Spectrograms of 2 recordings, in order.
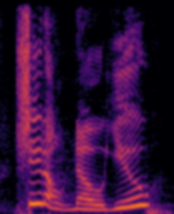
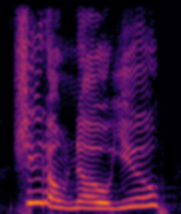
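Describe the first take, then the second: First: Soothing, slow. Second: Soothing, higher and slow. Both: Retold or imitated. Calming an armed, angry stranger.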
